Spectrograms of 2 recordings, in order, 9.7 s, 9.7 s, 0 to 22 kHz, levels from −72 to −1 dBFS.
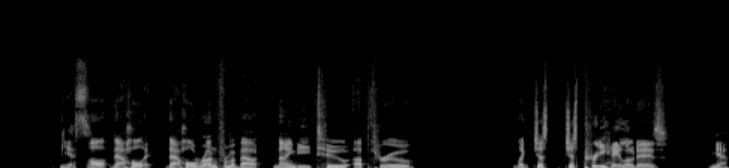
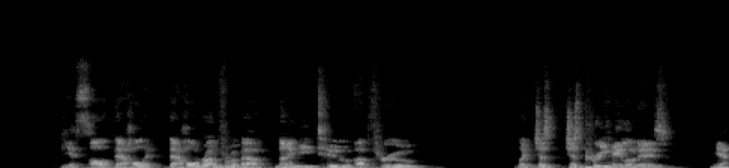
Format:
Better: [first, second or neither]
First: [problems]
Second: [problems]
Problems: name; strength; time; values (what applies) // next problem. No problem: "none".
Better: first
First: none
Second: off-mic speech; far // room echo; noticeable; dies away in 0.4 s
